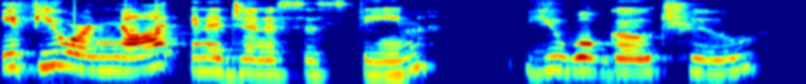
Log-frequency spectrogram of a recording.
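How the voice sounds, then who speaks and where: A woman's plain, everyday voice at medium pitch, with ordinary pitch variation and a fairly slow pace. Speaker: blogger and online business strategist. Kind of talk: tutorial.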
